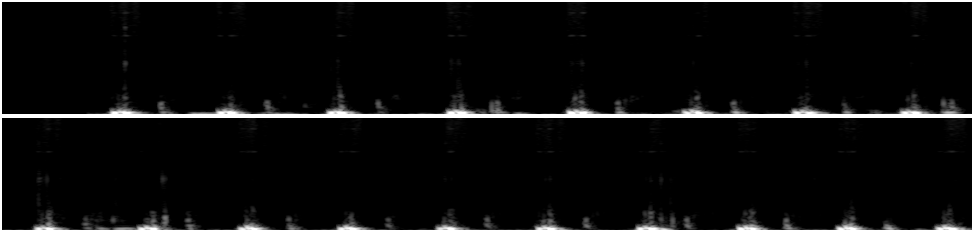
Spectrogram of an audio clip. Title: Peaceful heartbeat sound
